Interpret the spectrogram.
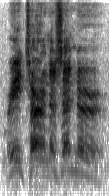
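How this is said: It is said in a put-on gruff soldier voice.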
